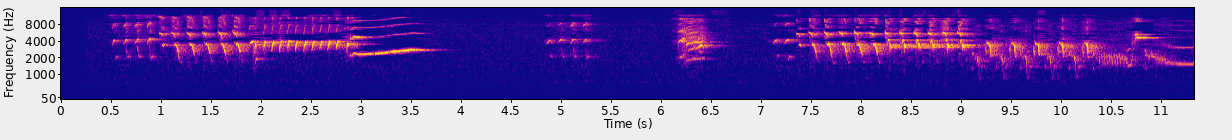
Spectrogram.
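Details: Canary singing: fast rattling trills of repeated notes, a rising whistled sweep, short pauses, then a long bright trill of rapid repeated notes with a faint steady hiss underneath.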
